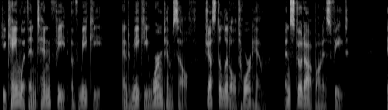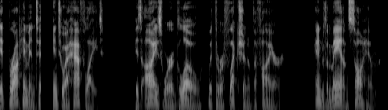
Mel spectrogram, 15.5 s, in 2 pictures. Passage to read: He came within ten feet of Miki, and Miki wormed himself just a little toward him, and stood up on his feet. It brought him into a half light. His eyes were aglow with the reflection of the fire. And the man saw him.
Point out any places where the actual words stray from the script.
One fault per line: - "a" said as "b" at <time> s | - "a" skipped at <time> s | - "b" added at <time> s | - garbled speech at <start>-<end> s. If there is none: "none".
- "into" added at 8.8 s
